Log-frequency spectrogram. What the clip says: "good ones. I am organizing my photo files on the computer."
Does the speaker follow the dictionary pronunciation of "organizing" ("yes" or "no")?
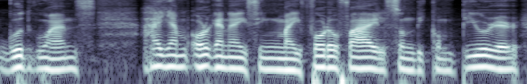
no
